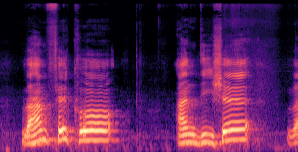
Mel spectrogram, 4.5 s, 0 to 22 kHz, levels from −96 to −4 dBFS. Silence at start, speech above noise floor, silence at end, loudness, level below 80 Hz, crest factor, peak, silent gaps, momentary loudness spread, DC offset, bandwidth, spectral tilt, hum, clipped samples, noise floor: 0.3 s; 42 dB; 0 s; -14 LUFS; -54 dBFS; 14 dB; 0 dBFS; none; 11 LU; under 0.1%; over 20 kHz; -6.5 dB/octave; none; under 0.1%; -55 dBFS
